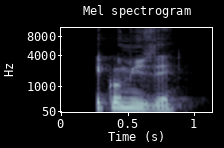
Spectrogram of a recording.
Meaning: ecomuseum
- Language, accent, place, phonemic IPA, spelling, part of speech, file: French, France, Lyon, /e.ko.my.ze/, écomusée, noun, LL-Q150 (fra)-écomusée.wav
